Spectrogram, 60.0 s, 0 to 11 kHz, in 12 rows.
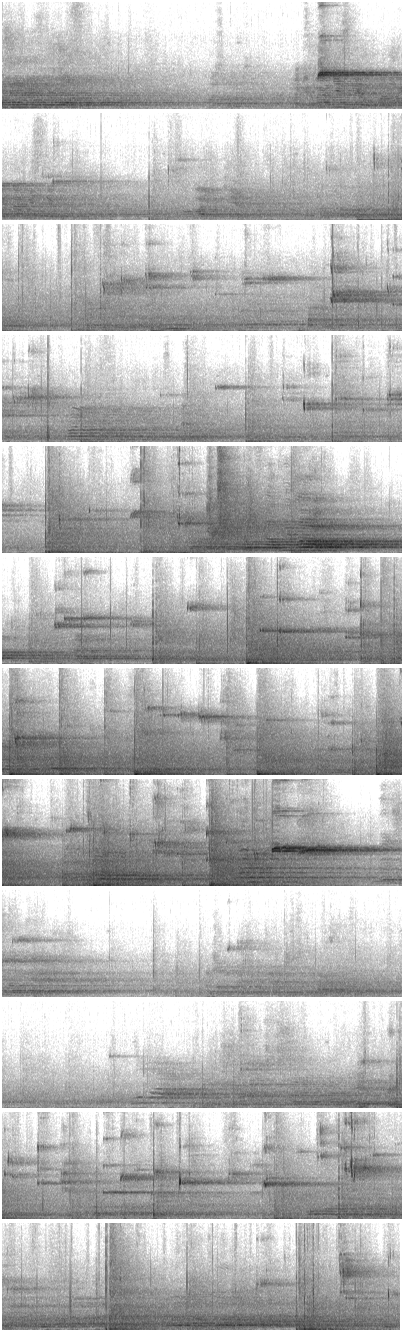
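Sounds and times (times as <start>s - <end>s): trainers squeaking on court: 3.8s - 7.4s, 8.9s - 24.1s, 25.2s - 40.6s, 42.6s - 44.2s, 49.3s - 59.9s.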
